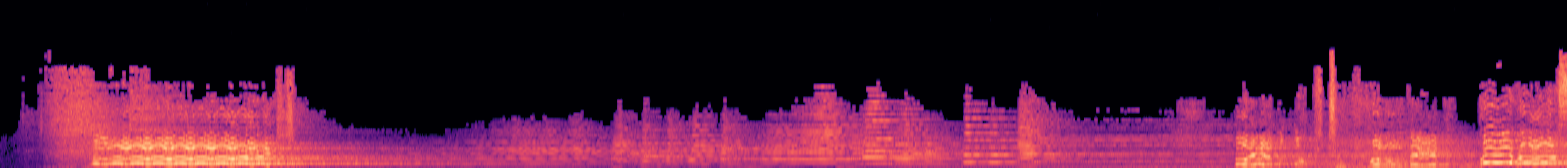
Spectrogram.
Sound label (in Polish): na sopran i orkiestre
